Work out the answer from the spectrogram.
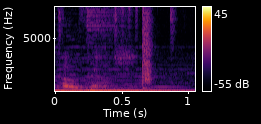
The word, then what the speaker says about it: pothos: Let's say it right. The correct term is pothos.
